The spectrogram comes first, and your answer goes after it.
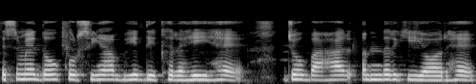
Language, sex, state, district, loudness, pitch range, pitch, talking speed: Hindi, female, Jharkhand, Deoghar, -13 LUFS, 210-225 Hz, 220 Hz, 165 wpm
